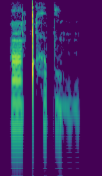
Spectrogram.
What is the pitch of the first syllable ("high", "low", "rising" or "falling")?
high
